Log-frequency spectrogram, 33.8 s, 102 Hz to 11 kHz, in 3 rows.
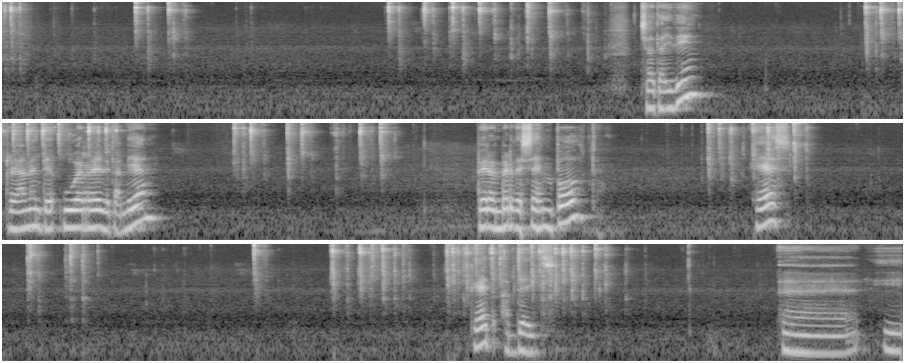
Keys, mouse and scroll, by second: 1.6-2.0 typing, 4.6-6.8 typing, 10.8 Escape, 10.9-12.5 typing, 13.9-16.0 typing, 20.0-21.3 typing, 22.8 BackSpace, 23.3 Return, 25.6-30.1 typing.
